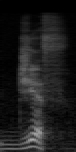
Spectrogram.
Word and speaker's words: GIF: died and he said it's pronounced jiff with a j sound and people were like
